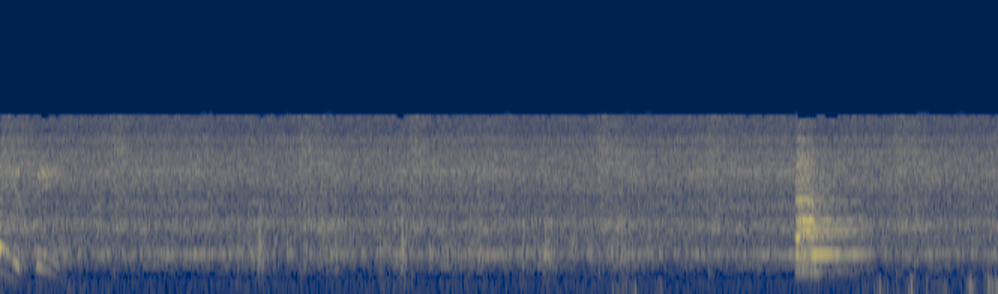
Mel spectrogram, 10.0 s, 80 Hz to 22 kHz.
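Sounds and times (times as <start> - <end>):
passenger steam train hissing steam at station track: 0.0 - 9.9
passenger steam train whistle: 8.0 - 8.8.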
